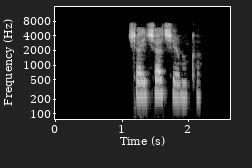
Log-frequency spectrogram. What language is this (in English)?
Taita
